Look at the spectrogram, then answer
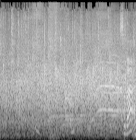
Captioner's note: applause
